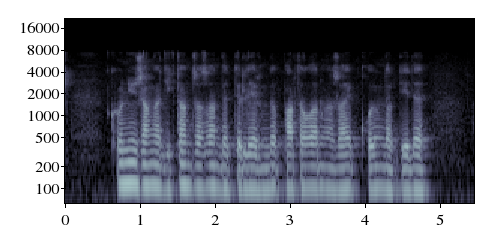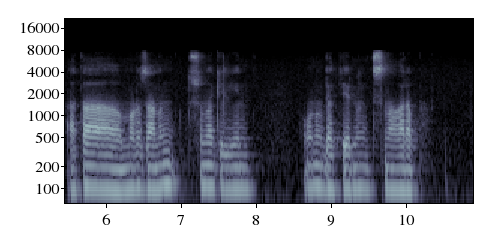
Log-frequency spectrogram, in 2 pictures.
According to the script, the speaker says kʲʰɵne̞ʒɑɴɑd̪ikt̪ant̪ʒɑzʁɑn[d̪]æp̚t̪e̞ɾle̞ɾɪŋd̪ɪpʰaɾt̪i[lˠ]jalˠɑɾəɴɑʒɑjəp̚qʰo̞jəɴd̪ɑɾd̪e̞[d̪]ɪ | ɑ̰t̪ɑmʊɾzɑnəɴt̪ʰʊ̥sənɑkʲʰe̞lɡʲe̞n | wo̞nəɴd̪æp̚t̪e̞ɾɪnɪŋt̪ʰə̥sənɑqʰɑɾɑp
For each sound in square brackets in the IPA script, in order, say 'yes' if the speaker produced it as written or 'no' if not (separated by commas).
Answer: yes, no, yes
